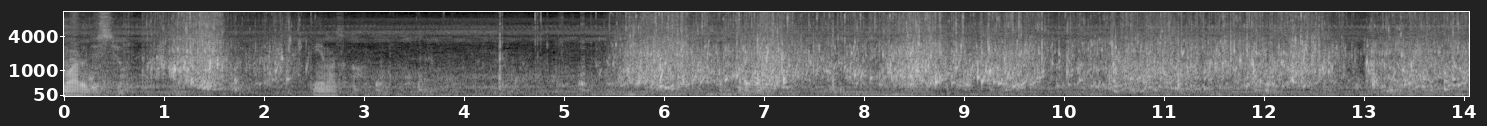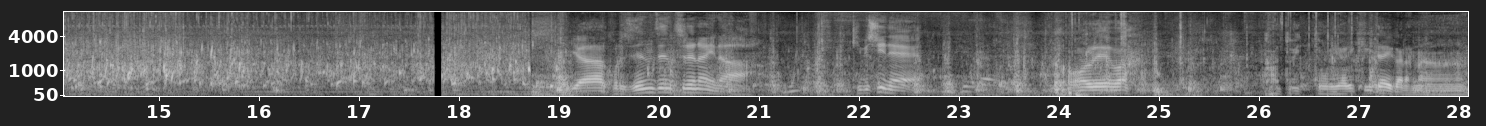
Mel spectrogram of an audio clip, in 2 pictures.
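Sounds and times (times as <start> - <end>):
water splashing around a hand: 0.6 - 2.8, 5.2 - 27.3.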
